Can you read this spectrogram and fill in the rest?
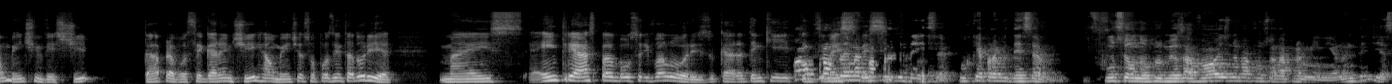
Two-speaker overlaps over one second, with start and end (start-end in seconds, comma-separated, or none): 7.9-9.3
